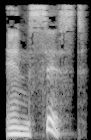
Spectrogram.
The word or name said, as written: encyst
